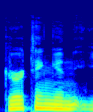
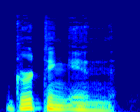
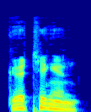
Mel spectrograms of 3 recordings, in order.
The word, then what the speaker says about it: Göttingen: He has held professorships at Göttingen University in... I'm saying that wrong. Göttingen. – Göttingen, perfectly pronounced.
